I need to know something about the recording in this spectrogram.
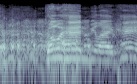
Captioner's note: audience chuckling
